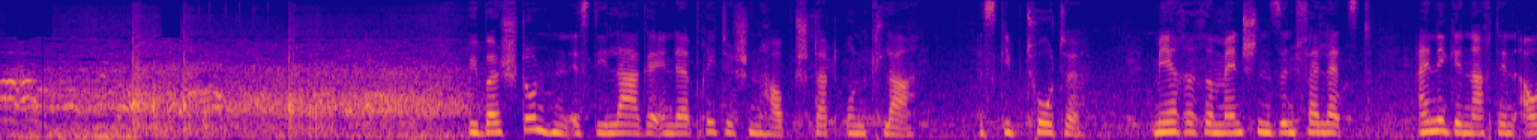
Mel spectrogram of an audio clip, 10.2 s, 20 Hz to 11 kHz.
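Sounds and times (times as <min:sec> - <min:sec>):
agitated panicked voices: 0:00.0 - 0:05.4
street noise: 0:00.0 - 0:10.2
sharp gunshots in front of the Parliament building in London during a terror attack: 0:00.3 - 0:02.9
speech: 0:03.1 - 0:10.2.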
